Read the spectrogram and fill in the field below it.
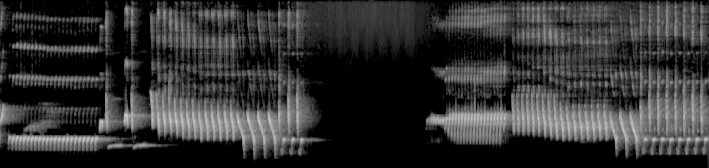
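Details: Yellow domestic canary sings buzzy rattling rolls and a low steady tour, falls silent about a second, then resumes with a fast high roll.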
